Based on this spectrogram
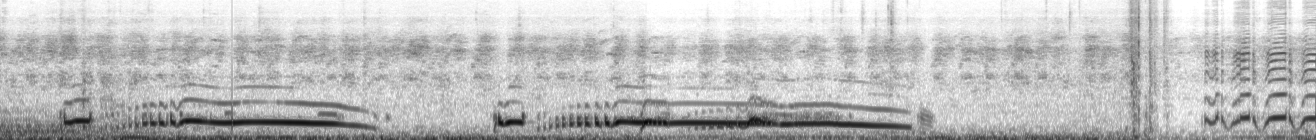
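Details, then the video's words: Indonesian local puter dove lure call: two long drawn coos, each starting with a brief rattled lead-in, then a quieter gap and a short burst of bubbling notes at the end. "Pancingan Burung Puter Lokal Gacor Suara Jernih Alami"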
